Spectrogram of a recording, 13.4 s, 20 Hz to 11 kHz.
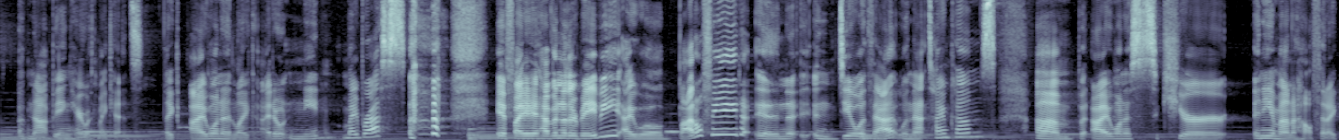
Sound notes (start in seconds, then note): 4.1 chuckles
